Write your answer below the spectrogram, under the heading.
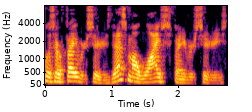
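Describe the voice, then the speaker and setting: A man with a Southern US accent talks at an unhurried yet unslowed, moderate speed. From US South, Alabama (Mobile). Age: 40s. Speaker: podcast host. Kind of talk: casual chat.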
